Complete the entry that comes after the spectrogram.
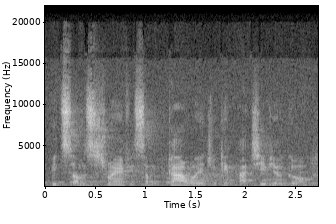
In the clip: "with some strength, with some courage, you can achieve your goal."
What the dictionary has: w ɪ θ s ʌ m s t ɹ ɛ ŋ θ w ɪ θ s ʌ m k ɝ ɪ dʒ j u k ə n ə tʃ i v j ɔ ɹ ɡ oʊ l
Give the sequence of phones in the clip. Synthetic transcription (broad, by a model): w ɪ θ s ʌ m s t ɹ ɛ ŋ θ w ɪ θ s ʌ m k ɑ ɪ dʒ j u k ə n ə tʃ i v j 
